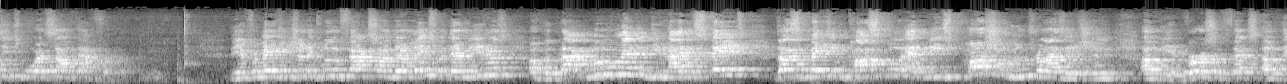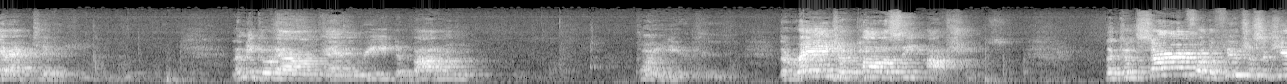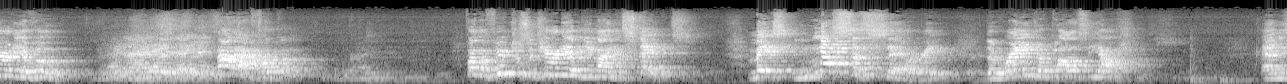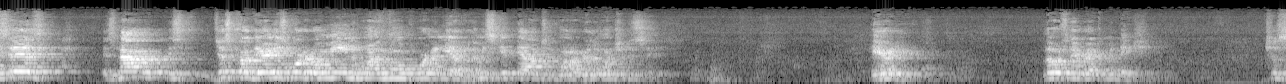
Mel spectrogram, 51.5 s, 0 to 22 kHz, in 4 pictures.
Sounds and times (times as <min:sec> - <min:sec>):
Speech: 0:00.0 - 0:01.6, 0:02.3 - 0:14.4, 0:15.2 - 0:17.8, 0:19.2 - 0:22.9, 0:23.9 - 0:45.8, 0:47.3 - 0:48.4, 0:49.0 - 0:50.3.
